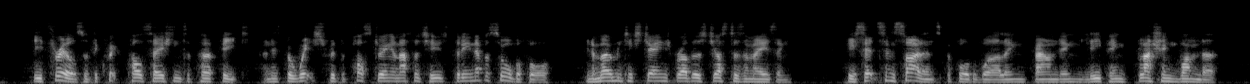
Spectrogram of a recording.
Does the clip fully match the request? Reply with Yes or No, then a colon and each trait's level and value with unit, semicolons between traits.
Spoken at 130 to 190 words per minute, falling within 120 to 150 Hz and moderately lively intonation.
No: average, 200 wpm; medium, 140 Hz; average, 4.6 semitones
